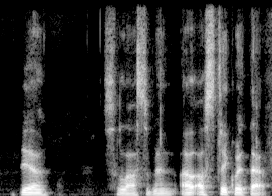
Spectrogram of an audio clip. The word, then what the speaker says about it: psilocybin: It's it's quite interesting but um I I I forgot the salassabin because it academically is correct but I've never ever corrected anybody otherwise. Yeah, salassabin.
